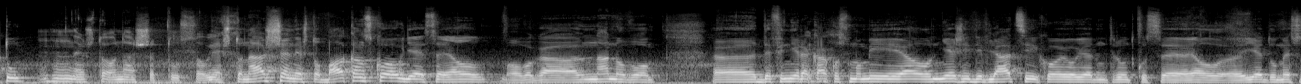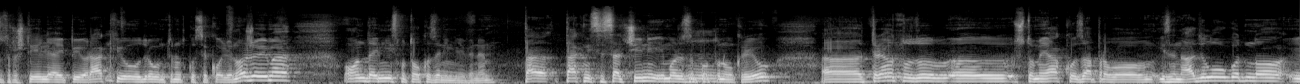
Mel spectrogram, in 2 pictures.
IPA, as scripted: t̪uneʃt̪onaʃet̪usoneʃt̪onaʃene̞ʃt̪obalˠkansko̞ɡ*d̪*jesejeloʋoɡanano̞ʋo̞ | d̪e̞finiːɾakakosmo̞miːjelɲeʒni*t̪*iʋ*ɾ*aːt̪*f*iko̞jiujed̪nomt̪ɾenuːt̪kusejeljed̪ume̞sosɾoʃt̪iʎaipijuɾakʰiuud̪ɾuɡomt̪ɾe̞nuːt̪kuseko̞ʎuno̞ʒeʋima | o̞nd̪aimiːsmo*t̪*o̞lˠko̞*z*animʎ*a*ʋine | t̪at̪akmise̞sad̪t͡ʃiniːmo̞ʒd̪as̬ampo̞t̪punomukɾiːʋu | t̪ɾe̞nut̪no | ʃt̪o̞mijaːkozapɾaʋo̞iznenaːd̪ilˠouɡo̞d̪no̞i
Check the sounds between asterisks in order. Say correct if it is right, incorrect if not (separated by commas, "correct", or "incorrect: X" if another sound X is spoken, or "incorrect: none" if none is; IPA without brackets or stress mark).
correct, incorrect: d̪, incorrect: ʎ, incorrect: s, correct, correct, incorrect: i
